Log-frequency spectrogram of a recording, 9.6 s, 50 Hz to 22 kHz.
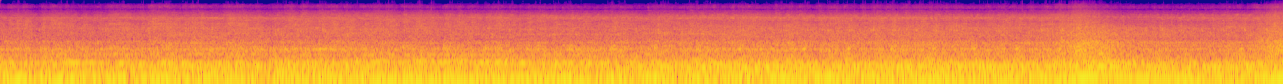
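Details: V8 with a Brawler 650 CFM double-pumper carb, timing 16° initial and 36° total, idle mixture screw shut fully in: a deep, uneven idle that lopes and stumbles as vacuum drops. Rough, overly lean idle mixture.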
